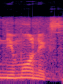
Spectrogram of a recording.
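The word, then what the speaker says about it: mnemonics: इट is they are usually refer to एज न्यूमोनिक्स. ये एम है, एम is actually silent in this.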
